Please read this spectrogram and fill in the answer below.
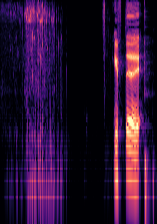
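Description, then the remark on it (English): A wet slurp of a drink lasting about a second, then a pause followed by a short gulp and a breathy, voiced exhale, as someone has a drink at sunset in Los Angeles, Southern California. “If the drinking and the slurping annoys you, I know it kind of annoys me too.”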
